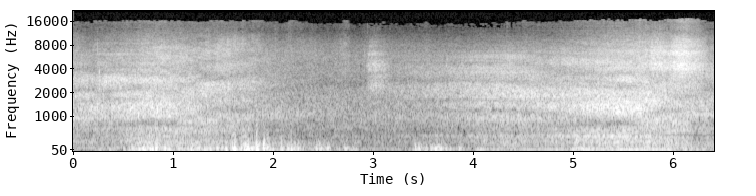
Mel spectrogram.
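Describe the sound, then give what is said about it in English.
Gusty wind buffets the microphone outdoors on a sunny day while a car's steady tyre-and-engine rush grows louder toward the end as it passes along a country road at a crossroads by the entrance to a farmer's field, with no voices. “Occasional cars going past,”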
